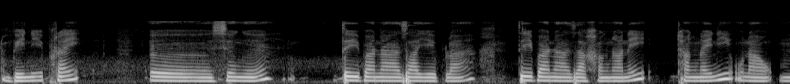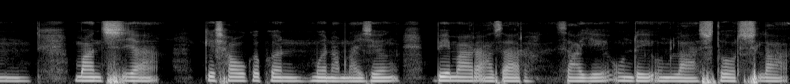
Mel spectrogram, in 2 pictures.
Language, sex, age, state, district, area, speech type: Bodo, female, 45-60, Assam, Kokrajhar, urban, spontaneous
